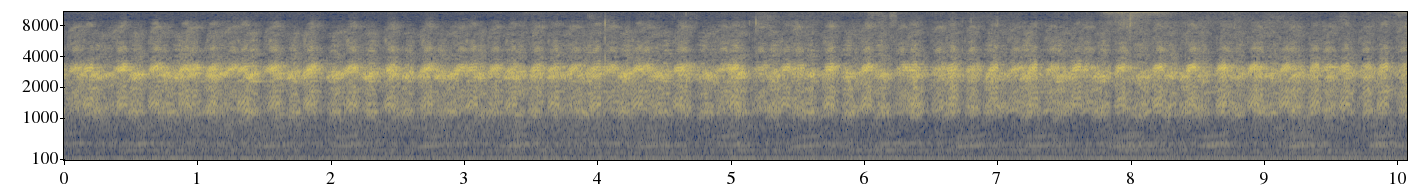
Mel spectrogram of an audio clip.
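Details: Chorus of many frogs croaking in nature, heard as a continuous, throbbing mass of fast, rattling trills that overlap without gaps, swelling slightly now and then, with softer, lower croaks mixed in beneath and a steady faint hum.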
